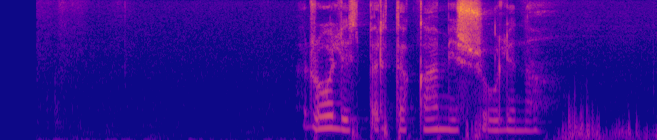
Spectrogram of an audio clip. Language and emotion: Russian, sad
